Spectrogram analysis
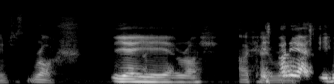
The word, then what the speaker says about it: Rosch: is that totally wrong rash rash rash so basically kind of almost dropped the C effectively and just rash yeah yeah yeah Rush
